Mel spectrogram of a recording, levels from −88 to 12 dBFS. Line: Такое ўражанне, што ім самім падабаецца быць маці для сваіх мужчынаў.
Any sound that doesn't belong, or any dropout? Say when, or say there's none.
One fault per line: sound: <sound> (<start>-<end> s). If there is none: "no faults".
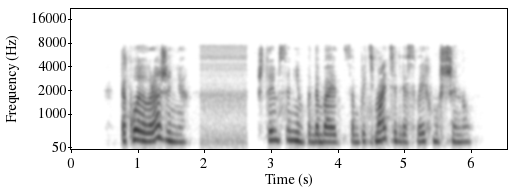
no faults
